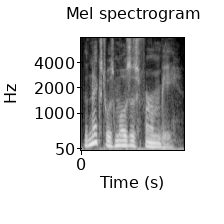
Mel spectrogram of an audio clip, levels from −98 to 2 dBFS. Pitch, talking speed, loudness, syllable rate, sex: 120 Hz, 195 wpm, -14 LUFS, 5.3 syllables/s, male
